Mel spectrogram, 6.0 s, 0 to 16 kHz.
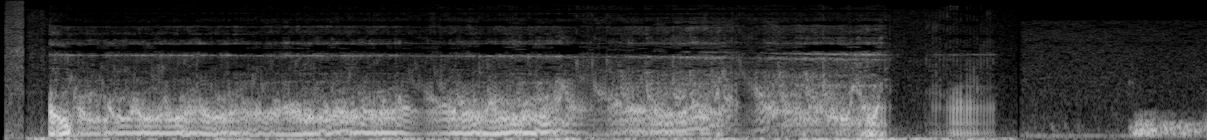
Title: Normal stomach growl 4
